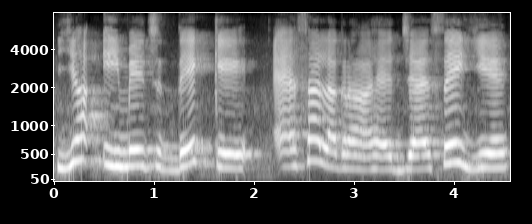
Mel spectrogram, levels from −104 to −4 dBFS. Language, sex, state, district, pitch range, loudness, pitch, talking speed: Hindi, female, Madhya Pradesh, Umaria, 250-335 Hz, -12 LUFS, 275 Hz, 130 wpm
